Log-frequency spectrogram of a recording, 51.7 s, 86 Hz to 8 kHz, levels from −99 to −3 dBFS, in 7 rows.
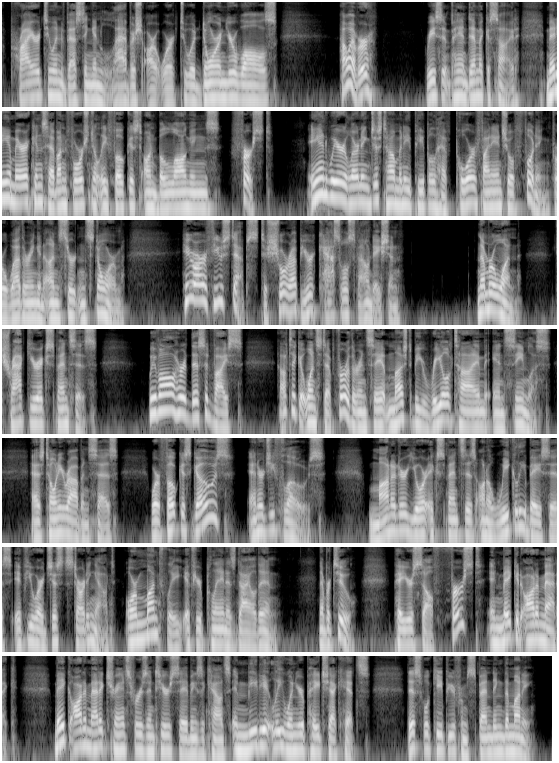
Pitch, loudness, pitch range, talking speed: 120 Hz, -20 LUFS, 105-140 Hz, 155 wpm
